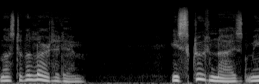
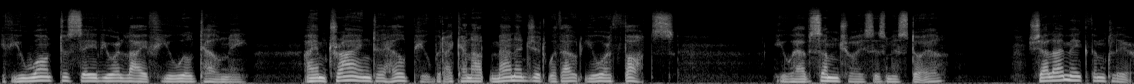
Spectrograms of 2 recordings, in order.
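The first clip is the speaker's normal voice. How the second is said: usual speaking voice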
